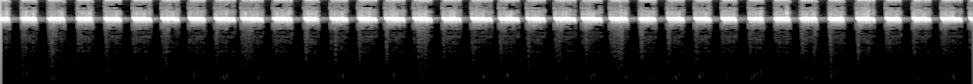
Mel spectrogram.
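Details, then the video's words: Two crickets stridulating, producing crisp high-pitched chirps in a fast, regular pulse of about two to three per second, nothing else audible. "Two Crickets Chirp Sounds"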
